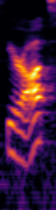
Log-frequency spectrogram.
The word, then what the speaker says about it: Sephirot: And the second Sphirot, or Sephiroth, or however you can pronounce the word, I think it's Sphirot if you're in the traditional schools.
